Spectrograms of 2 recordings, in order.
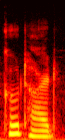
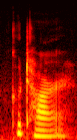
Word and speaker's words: Kotard: Oh, the final D is silent because the name has French origins. Oh, Kotar.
